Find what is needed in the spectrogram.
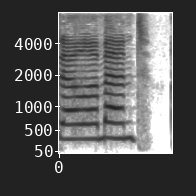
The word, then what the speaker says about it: LMNT: LMNT, but it's pronounced element.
